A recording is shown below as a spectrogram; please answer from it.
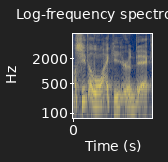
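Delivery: high-pitched, cartoonish voice. Guiding a listener through an exercise, voicing what they hear in Goofy's voice. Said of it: "you hear Goofy's voice going".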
